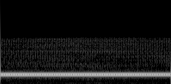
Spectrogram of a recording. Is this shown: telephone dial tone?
yes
